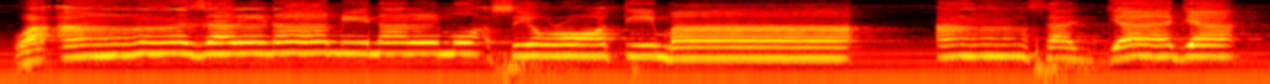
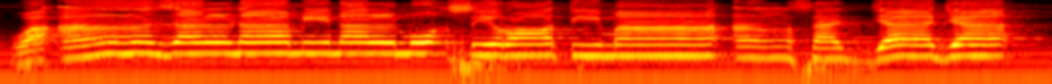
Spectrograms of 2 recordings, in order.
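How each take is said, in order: First: The vowel is held long, then briefly stopped. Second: The vowel is held for a medium length. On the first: "qiraah Hamzah" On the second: "Qiraah jumhur ... tawassut"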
